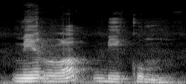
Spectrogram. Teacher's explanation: Nun ini sempurna masuk ke ra. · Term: idgham kamil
